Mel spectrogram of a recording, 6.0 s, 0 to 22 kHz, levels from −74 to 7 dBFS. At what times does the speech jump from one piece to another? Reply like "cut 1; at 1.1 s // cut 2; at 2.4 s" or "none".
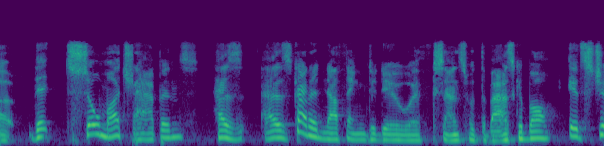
cut 1; at 1.3 s // cut 2; at 2.9 s // cut 3; at 4.3 s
